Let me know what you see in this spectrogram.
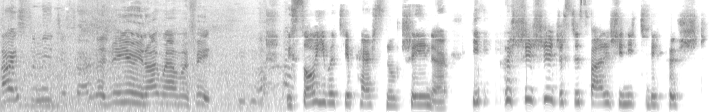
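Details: Adult speakers in conversation; ordinary speech.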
